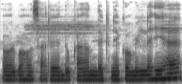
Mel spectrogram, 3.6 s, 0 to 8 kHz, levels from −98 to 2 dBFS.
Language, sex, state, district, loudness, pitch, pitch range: Hindi, male, Bihar, West Champaran, -15 LUFS, 110 Hz, 110-115 Hz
